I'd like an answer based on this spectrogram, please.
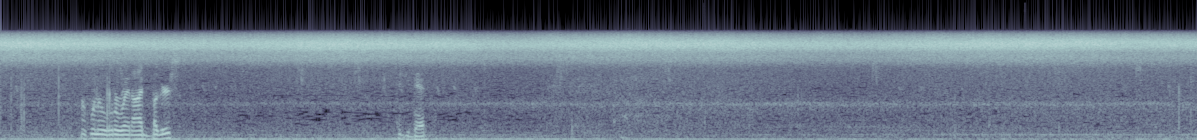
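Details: A deafening, steady, high, hissing drone of cicadas singing in chorus near a house, males calling for mates, with a man's voice briefly.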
